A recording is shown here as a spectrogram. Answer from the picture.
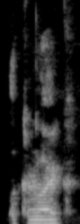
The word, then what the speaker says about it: Leclerc: Jose Leclerc. – Leclerc. – Yeah. Leclerc. That's definitely. – That, yeah, that's good.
